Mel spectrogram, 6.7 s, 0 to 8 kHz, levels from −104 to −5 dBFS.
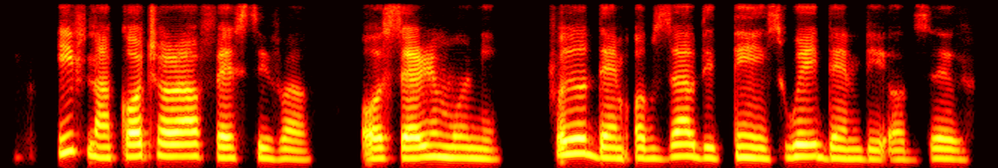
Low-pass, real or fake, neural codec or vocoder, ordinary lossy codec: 7.2 kHz; fake; autoencoder, 48 kHz, 32 numbers a frame, DAC-VAE, trained on Japanese speech; none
